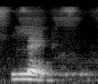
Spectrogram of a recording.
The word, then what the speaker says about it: lead: Second one is lead, which is a noun that means kind of iron and it is pronounced as led, right?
